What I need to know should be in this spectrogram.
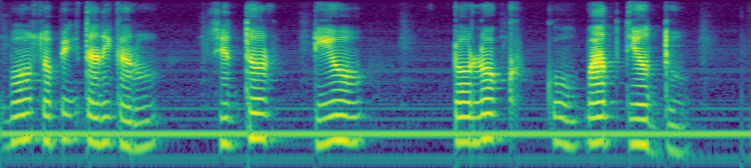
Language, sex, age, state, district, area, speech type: Odia, male, 18-30, Odisha, Cuttack, urban, read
